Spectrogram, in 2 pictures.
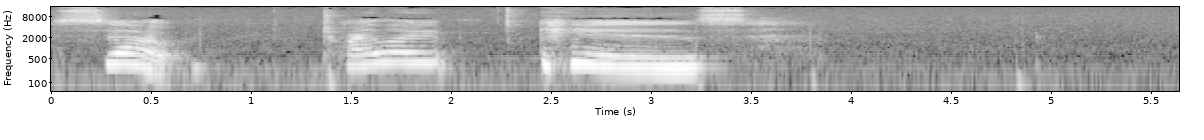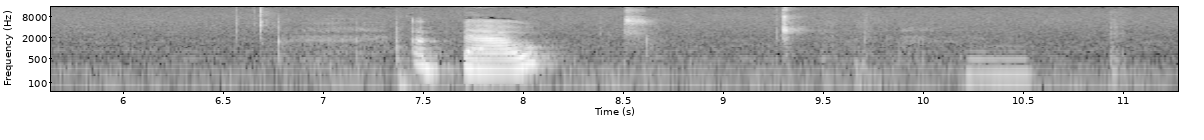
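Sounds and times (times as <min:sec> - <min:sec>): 
speech: 0:00.3 - 0:00.9, 0:01.5 - 0:03.5, 0:07.4 - 0:08.2
water bottle buzzing: 0:10.2 - 0:10.6.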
